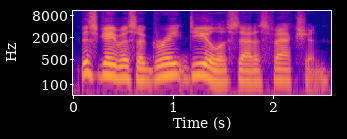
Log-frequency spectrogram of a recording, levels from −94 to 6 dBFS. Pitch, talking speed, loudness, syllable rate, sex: 155 Hz, 185 wpm, -18 LUFS, 4.6 syllables/s, male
